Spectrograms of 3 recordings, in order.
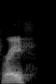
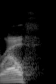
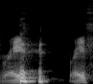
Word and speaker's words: Ralph: for conclave and yes it is pronounced Rafe is not Ralph it's Rafe Rines and Sebastian Stan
